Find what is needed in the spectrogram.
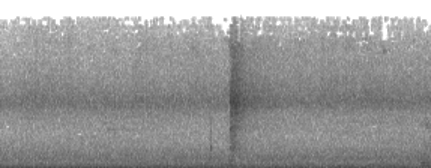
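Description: Steady low rumble of vehicles in road traffic, with one brief hiss a little over two seconds in.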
